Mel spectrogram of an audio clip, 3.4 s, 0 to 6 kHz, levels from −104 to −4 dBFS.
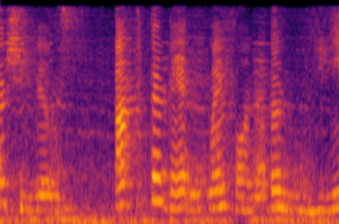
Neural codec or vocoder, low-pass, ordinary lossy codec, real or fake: codec, 44.1 kHz, 1.7 kbps, Pupu-Codec; 5.4 kHz; MP3, 48 kbps; fake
